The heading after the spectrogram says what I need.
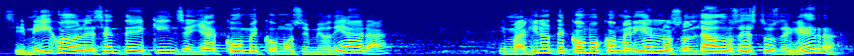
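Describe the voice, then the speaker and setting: A man's voice: sits high, brisk. A man preaching a sermon, asking his listeners direct questions in a conversational way. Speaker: pastor. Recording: long reverb of a large hall.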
